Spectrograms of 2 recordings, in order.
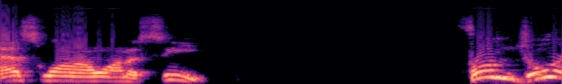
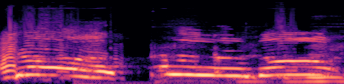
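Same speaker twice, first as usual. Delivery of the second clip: mock crowd reaction; much slower than usual. Voicing crowd after a beatdown.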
